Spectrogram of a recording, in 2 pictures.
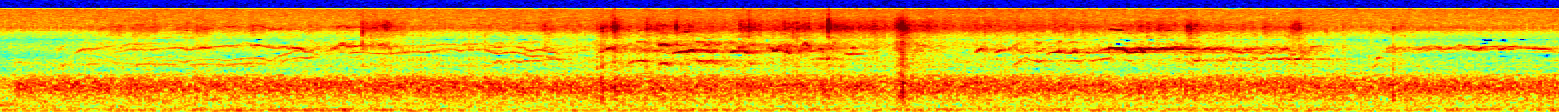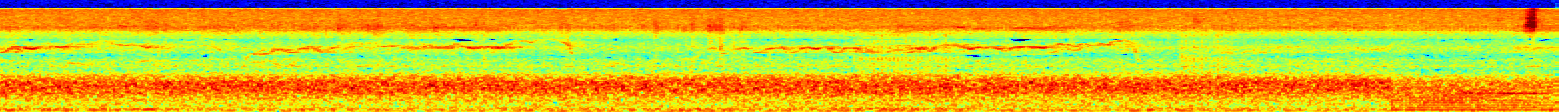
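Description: Birds twittering: wavering high calls that come and go, over a steady rushing background noise. A steady low hum comes in near the end.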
